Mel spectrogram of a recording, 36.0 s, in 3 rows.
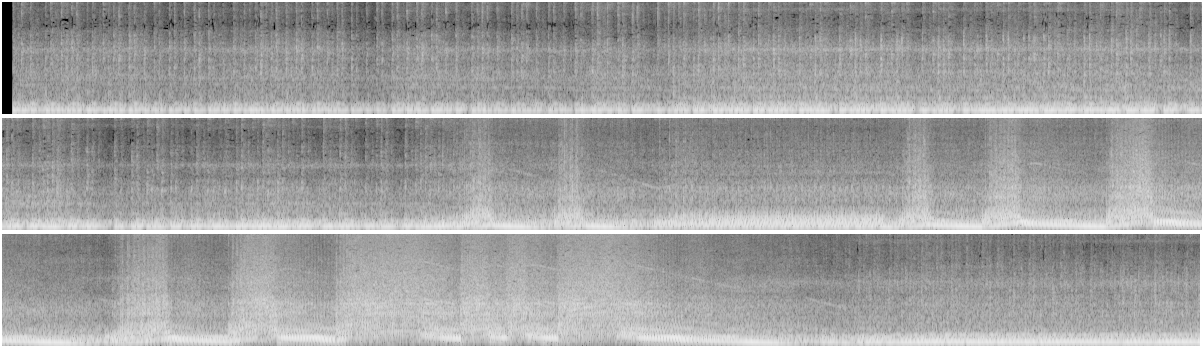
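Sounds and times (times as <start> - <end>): car engine idling and revving: 0.1 - 35.9.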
